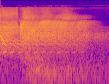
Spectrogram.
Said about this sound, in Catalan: Bola de foc! Ah!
